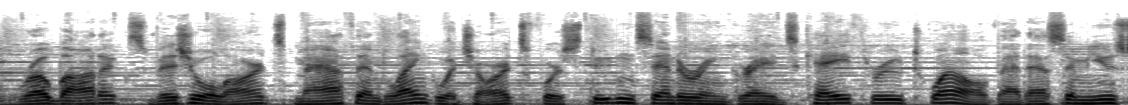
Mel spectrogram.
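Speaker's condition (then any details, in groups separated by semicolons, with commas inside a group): No condition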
